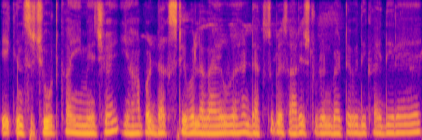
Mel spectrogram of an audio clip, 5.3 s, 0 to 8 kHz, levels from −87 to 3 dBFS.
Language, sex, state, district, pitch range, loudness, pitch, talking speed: Hindi, female, Jharkhand, Ranchi, 160-175 Hz, -17 LUFS, 165 Hz, 250 wpm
